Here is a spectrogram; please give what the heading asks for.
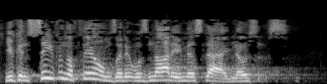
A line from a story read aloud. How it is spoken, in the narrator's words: The hospital risk manager added firmly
